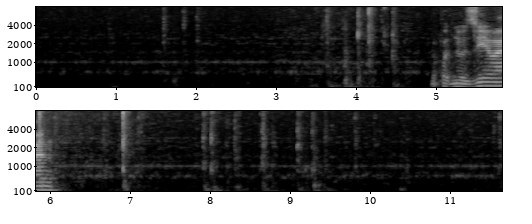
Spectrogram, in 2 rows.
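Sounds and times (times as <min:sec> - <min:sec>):
computer keyboard typing: 0:03.6 - 0:04.6, 0:06.7 - 0:07.2, 0:07.9 - 0:10.0
speech: 0:05.1 - 0:06.2.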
